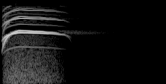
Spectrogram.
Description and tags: Moon Fauna - 119
Some synthetic animal vocalizations for you. Hop on your pitch bend wheel and make them even stranger. Distort them and freak out your neighbors.
alien, animal, creature, fauna, sci-fi, sfx, sound-effect, synthetic, vocalization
